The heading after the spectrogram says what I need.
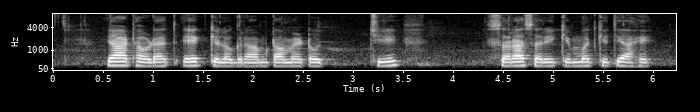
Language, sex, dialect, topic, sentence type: Marathi, male, Standard Marathi, agriculture, question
